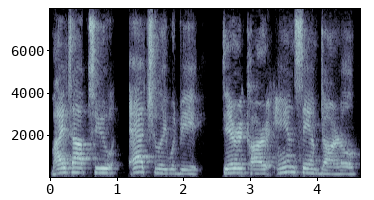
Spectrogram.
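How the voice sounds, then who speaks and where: Man, podcast co-host, relaxed sports chatter who steers the topics, roomy echo on the voice. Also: high voice, unhurried. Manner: relaxed, leads the discussion and moves to new topics. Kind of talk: casual sports chat.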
